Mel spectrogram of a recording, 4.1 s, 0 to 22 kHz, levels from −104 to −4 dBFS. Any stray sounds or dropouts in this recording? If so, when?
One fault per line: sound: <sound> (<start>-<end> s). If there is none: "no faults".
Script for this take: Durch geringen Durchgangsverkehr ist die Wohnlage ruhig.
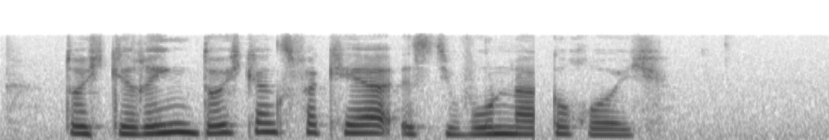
sound: dropout (2.7-2.8 s)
